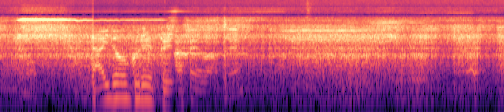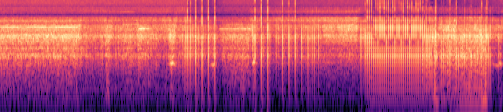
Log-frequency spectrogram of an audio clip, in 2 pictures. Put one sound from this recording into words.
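A radio hisses with static and snatches of stations as it is tuned across the dial.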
